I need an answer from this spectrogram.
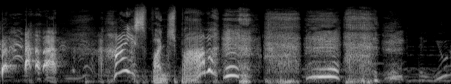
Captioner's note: growly, creepy imitation of Timmy’s voice; heavy breathing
